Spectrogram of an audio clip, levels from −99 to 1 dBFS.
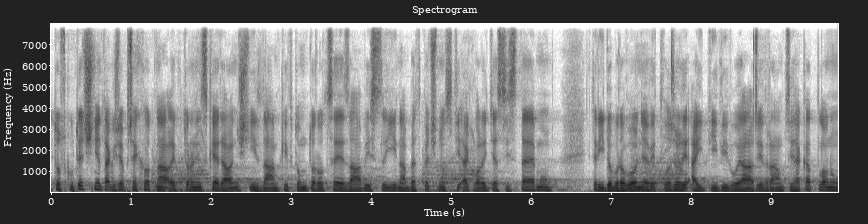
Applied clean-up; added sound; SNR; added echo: none; Musical instrument; 17 dB; none.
